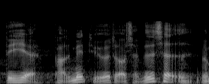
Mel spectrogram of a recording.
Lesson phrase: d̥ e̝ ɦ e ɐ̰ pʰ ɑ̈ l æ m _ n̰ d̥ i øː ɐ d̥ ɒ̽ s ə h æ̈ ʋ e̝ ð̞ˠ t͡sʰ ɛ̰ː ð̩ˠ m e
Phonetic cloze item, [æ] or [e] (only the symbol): e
